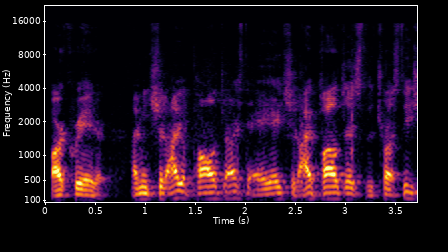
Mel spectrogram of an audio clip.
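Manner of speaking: normal talking voice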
